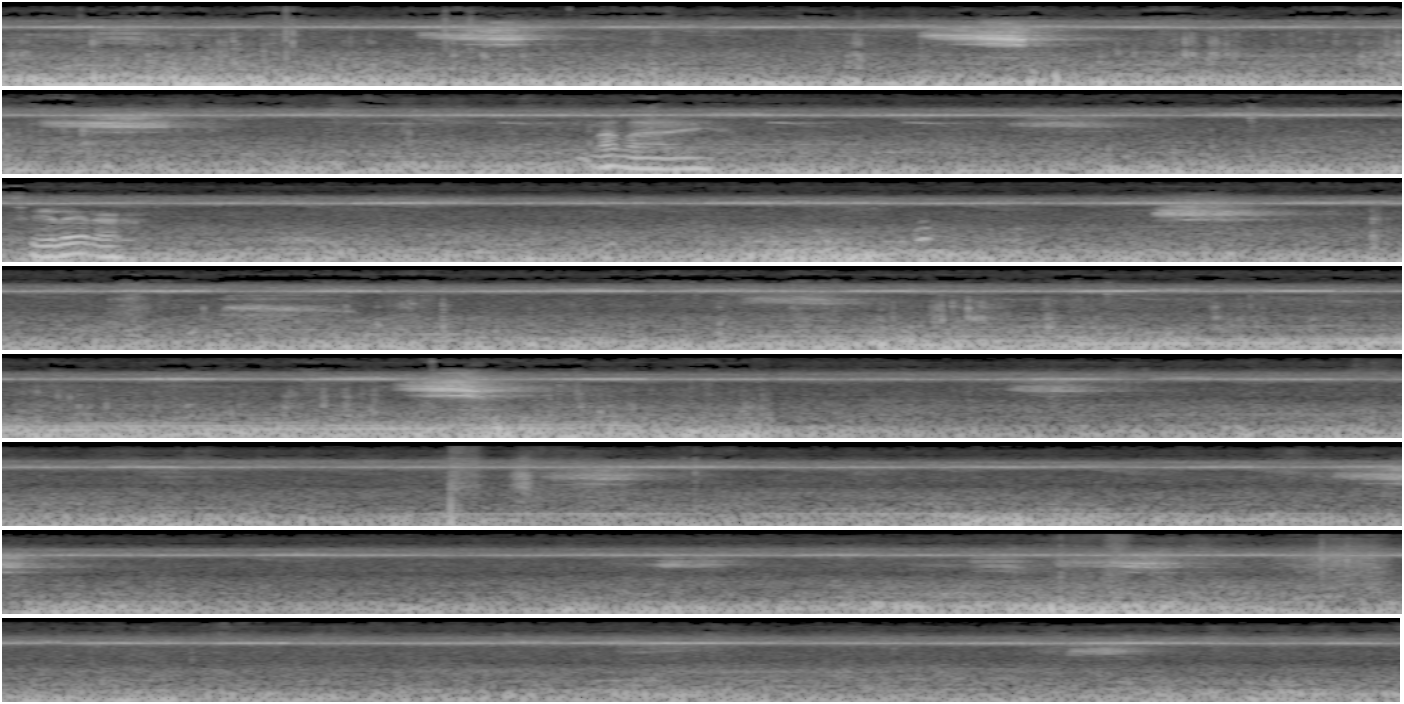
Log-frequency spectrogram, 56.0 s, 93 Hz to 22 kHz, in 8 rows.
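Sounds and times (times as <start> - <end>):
insect chorus drone: 0.0 - 55.9.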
